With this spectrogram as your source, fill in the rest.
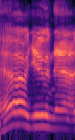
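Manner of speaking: put-on Scottish demolitions man voice. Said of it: "Just like the".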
